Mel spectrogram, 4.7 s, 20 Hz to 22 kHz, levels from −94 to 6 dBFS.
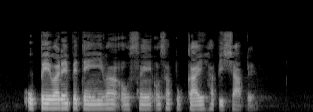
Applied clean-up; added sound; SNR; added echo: none; none; none; none.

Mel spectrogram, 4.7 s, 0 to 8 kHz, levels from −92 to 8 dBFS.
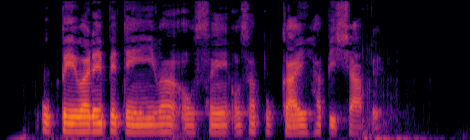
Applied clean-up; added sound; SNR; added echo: neural mask model DeepFilterNet 3.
